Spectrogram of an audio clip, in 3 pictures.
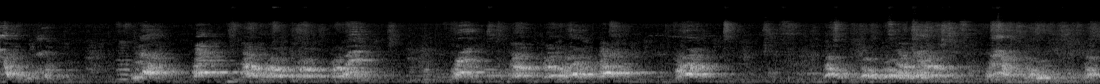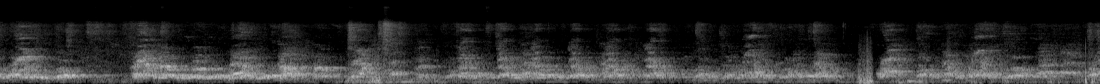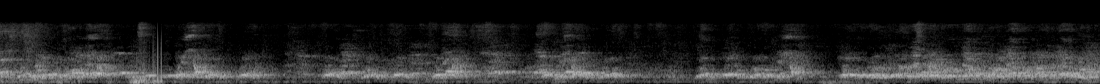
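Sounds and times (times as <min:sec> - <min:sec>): dogs barking and yipping: 0:00.0 - 0:33.0.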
